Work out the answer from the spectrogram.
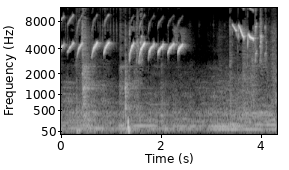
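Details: Great tit, a captive-bred cage bird, singing: bright whistled notes repeated in quick series, each dropping slightly in pitch, then a short pause and a higher run of similar notes; faint room noise behind.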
